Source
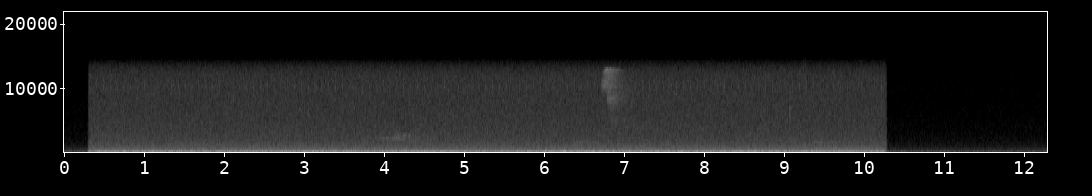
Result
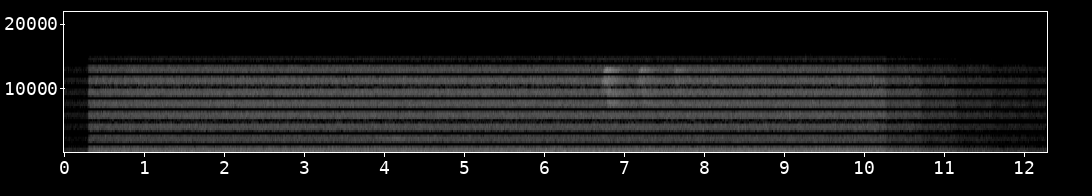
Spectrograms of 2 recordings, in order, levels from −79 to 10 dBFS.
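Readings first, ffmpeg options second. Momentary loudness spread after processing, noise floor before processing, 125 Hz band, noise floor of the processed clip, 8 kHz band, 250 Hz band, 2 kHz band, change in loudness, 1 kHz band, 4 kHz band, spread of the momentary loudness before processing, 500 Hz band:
10 LU, -56 dBFS, -14.0 dB, -56 dBFS, +8.0 dB, -6.5 dB, -1.5 dB, -4.5 dB, -4.0 dB, +2.0 dB, 3 LU, -1.5 dB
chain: -af "bass=f=250:g=-14,treble=f=4000:g=12,aecho=1:1:442|884|1326|1768|2210|2652|3094|3536:0.501|0.296|0.174|0.103|0.0607|0.0358|0.0211|0.0125,afftfilt=real='re*eq(mod(floor(b*sr/1024/900),2),0)':imag='im*eq(mod(floor(b*sr/1024/900),2),0)':win_size=1024:overlap=0.75,volume=0.841"

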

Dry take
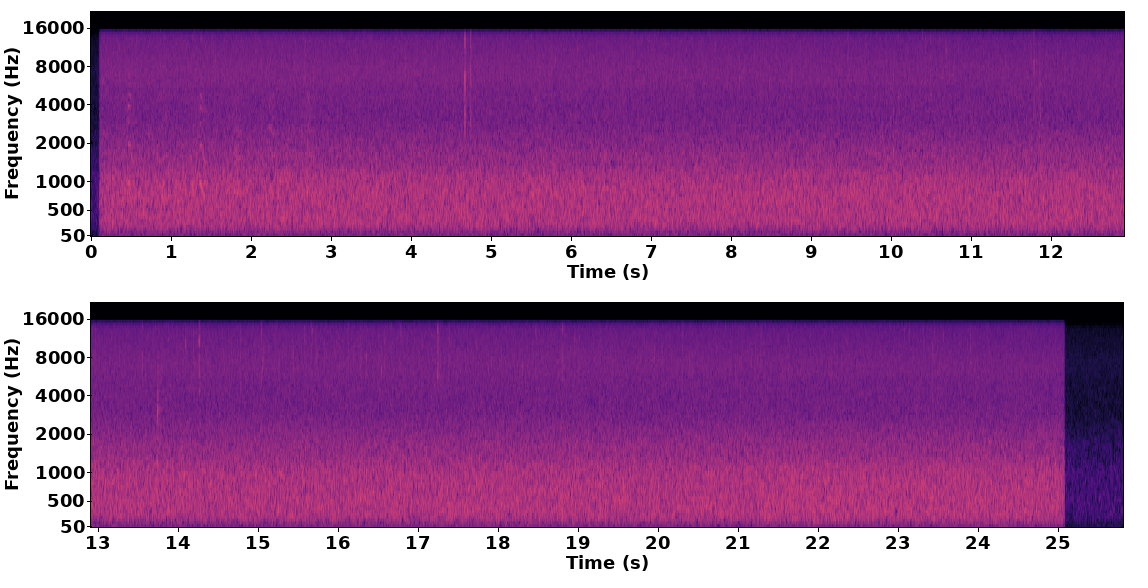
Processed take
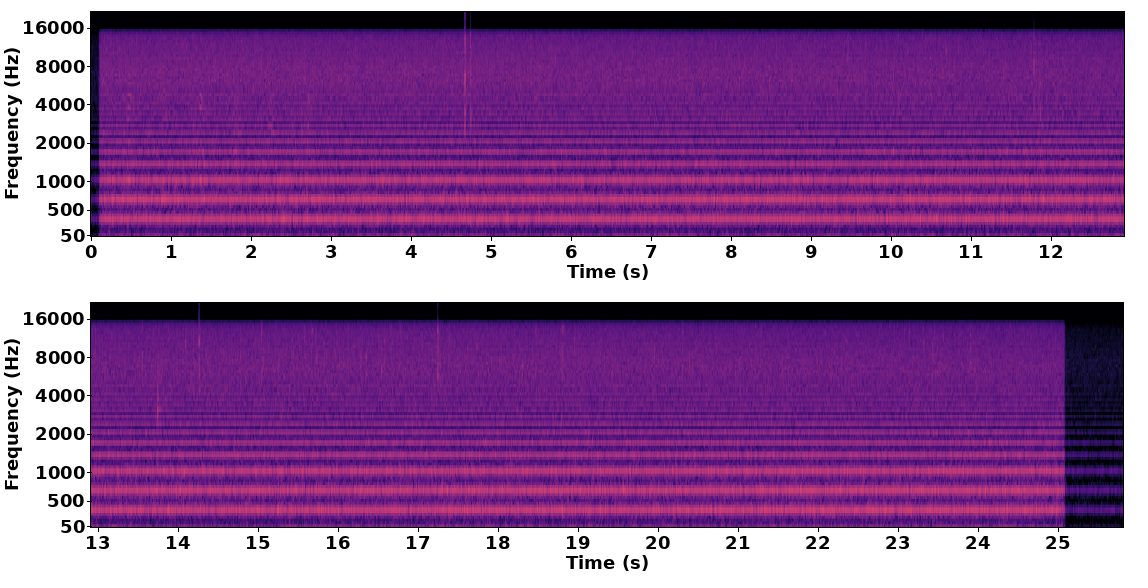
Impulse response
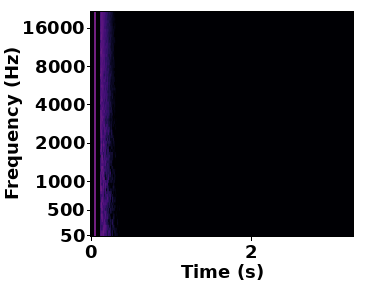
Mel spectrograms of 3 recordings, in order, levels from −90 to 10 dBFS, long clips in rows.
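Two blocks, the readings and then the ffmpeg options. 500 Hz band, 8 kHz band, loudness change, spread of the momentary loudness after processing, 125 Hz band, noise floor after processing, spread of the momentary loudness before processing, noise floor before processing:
-2.5 dB, -2.0 dB, -2.0 dB, 1 LU, -15.5 dB, -35 dBFS, 1 LU, -33 dBFS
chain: -af "acontrast=90,afftfilt=real='hypot(re,im)*cos(PI*b)':imag='0':win_size=512:overlap=0.75,volume=0.501"

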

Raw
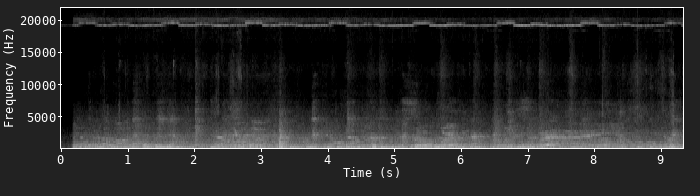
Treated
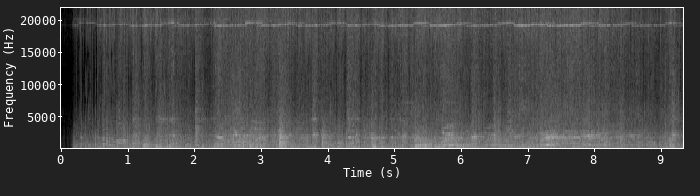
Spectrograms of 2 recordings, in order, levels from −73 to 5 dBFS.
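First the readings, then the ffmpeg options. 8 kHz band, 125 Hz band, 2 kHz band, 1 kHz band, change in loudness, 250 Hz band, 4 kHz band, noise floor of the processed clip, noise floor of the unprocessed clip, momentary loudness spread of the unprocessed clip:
+11.5 dB, -11.0 dB, +4.0 dB, +1.5 dB, +1.0 dB, -7.5 dB, +7.0 dB, -35 dBFS, -33 dBFS, 5 LU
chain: -af "highpass=f=970:p=1,acrusher=bits=6:dc=4:mix=0:aa=0.000001,aecho=1:1:636|1272|1908|2544|3180:0.473|0.208|0.0916|0.0403|0.0177,volume=1.68"

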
